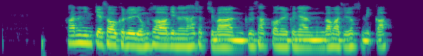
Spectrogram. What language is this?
Korean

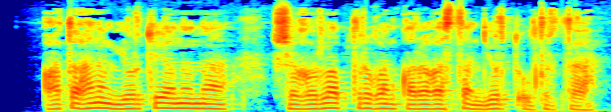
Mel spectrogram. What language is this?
Bashkir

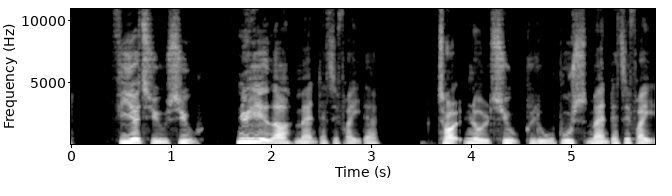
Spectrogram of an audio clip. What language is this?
Danish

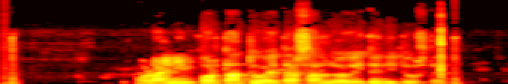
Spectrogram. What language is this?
Basque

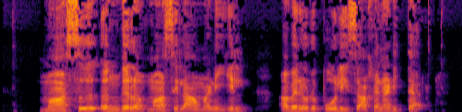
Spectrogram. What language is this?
Tamil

